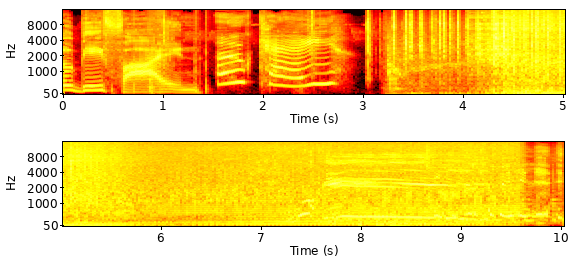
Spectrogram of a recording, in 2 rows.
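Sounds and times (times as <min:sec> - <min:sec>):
toy aeroplane engine buzzing: 0:03.4 - 0:10.0.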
